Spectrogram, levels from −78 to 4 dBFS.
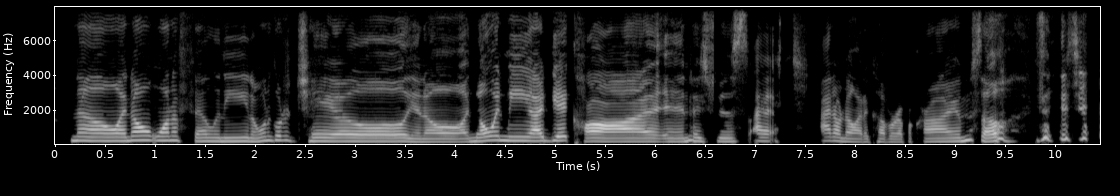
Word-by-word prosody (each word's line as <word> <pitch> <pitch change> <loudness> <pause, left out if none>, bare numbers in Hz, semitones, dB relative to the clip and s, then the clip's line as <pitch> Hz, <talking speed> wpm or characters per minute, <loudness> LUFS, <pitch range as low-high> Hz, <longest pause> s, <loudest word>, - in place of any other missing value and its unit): no, 215 -1 +1
I 215 - +2
don't 245 +1 +3
want 235 0 +1
a - - -6
felony, 195 -1 -5
I - - -4
don't 185 +1 -5
wanna 230 +2 -5
go 250 +1 -4
to 245 - -10
jail. 195 -1 +1
You 170 -2 -5
know, 165 0 0
and 175 +3 -4
knowing 240 +4 +1
me 225 -1 -1
I'd 210 0 +4
get 235 0 +1
caught," 185 -1 +6
and 180 +4 -6
it's 190 -3 -7
just 185 -1 -7
I 205 -1 -2 0.2
just - - -21
I 220 - -3
don't 210 -2 -3
know 175 -2 -3
how 165 - -4
to 165 - -12
cover 160 -1 -8
up 155 - -12
a - - -14
crime. 185 +6 -3
So, 205 -6 +1 0.3
they're 385 - -2 0.2
j 355 - -5
195 Hz, 210 wpm, -21 LUFS, 185-220 Hz, 0.3 s, caught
